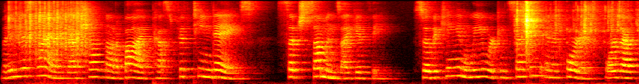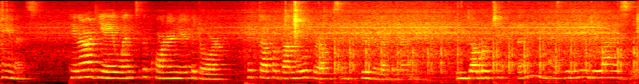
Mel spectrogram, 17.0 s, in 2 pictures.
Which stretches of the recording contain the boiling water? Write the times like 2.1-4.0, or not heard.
not heard.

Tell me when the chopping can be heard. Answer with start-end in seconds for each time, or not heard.
12.7-17.0.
